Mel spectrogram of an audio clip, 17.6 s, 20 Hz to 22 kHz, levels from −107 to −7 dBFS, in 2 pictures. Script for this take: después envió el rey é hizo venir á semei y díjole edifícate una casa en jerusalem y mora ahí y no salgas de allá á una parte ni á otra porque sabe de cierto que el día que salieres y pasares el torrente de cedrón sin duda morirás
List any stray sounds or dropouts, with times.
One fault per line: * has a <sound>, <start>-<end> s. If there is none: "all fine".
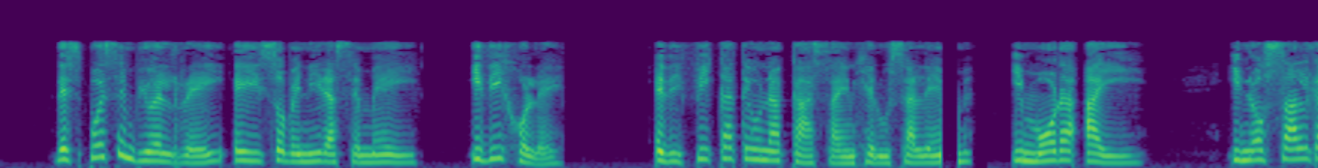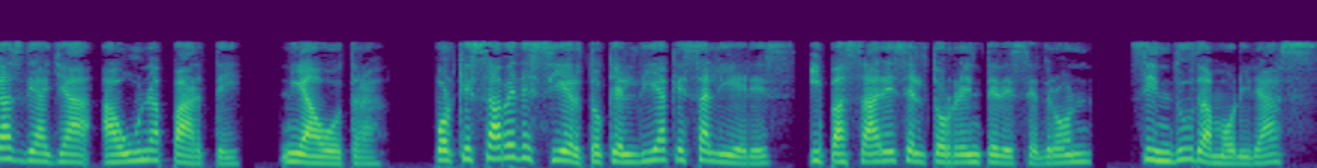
* has a dropout, 6.3-6.4 s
